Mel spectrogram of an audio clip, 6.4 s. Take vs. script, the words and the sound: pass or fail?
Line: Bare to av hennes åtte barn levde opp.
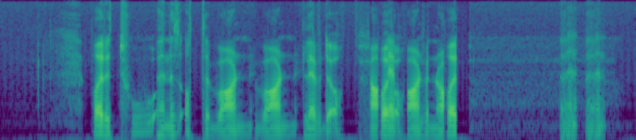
fail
